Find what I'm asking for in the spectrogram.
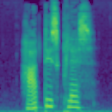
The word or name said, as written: harddiskplads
